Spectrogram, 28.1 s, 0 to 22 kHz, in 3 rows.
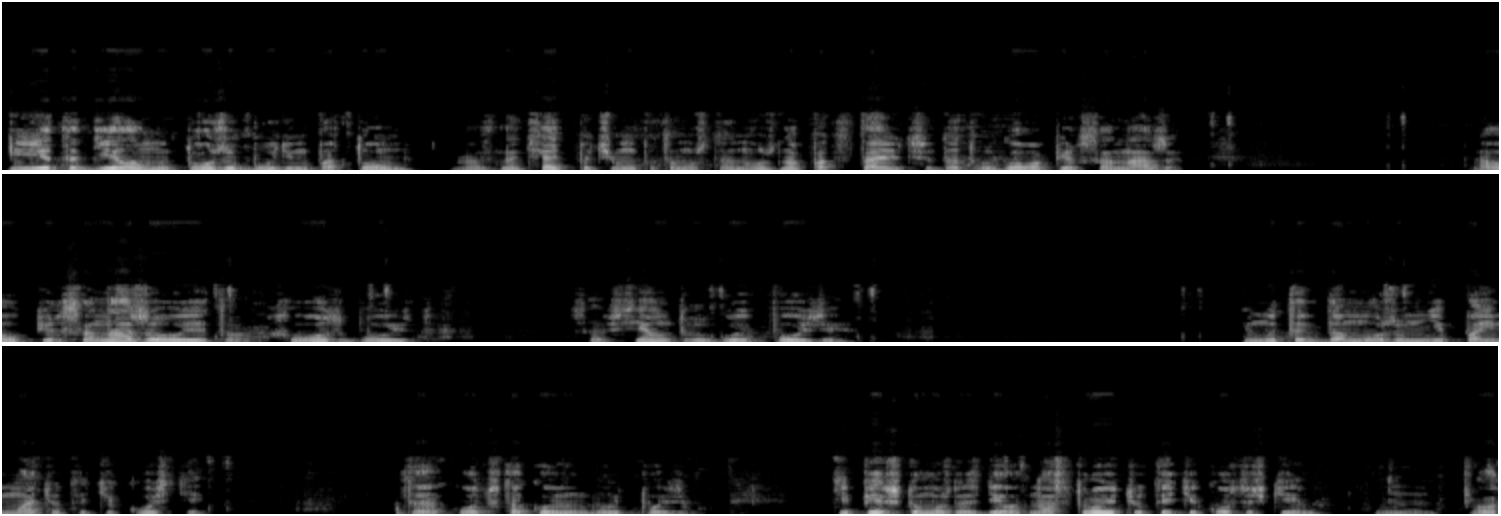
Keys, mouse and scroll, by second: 0.2 scroll up 1, 0.4 shift+middle click, 2.2 click, 7.5 click, 8.6 click, 10.8 click, 11.6 click, 13.9 click, 16.8 click, 18.0 click, 20.0 click, 23.6-25.0 scroll up 1, 25.0 click.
